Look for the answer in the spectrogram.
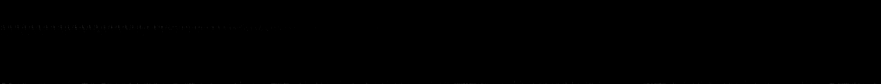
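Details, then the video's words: Cicadas in a steady, high-pitched buzzing drone that stays loudest early on, then eases slightly in strength, with a faint low rumble underneath and no other clear sounds. "Cicadas sound"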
